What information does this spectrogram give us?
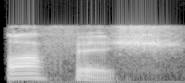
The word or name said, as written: offish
